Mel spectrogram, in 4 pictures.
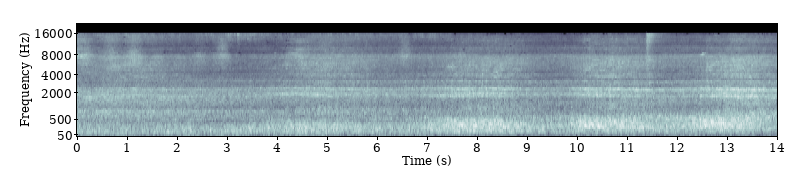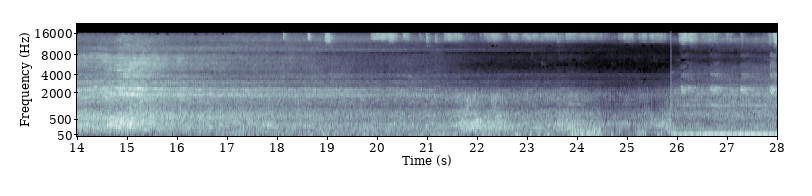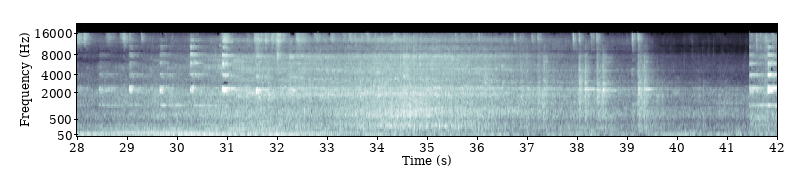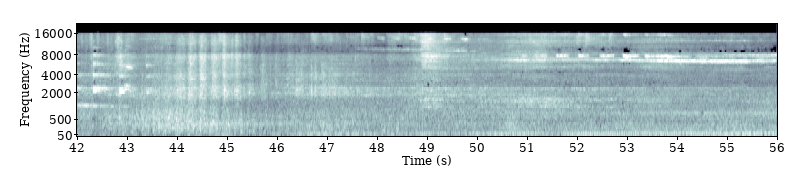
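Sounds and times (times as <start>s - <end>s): diesel locomotive engine hum: 0.0s - 22.5s, 23.4s - 56.0s
train wheels rumbling on rail: 0.0s - 56.0s
thin high squeal: 50.6s - 56.0s.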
